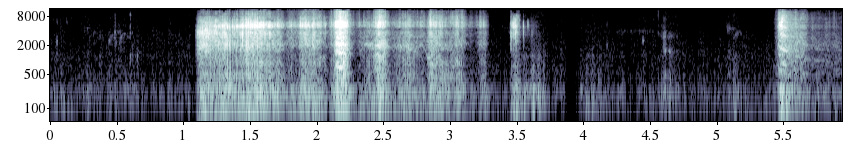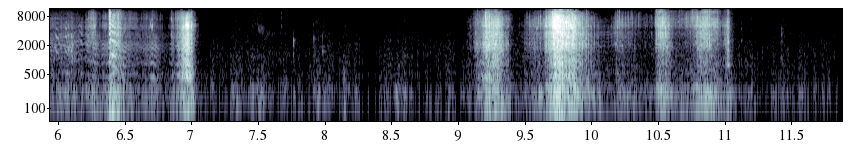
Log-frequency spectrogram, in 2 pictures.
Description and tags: Nearly finished toothpaste recorded with the V8 Sound Card.
OWI, paste, tooth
